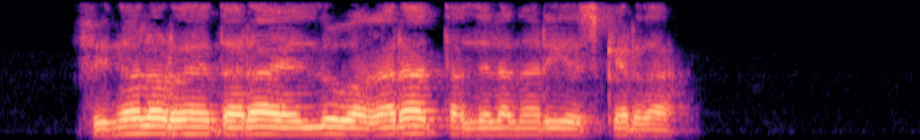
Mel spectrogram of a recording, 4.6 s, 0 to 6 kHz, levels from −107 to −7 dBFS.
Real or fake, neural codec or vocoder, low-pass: real; none; 5.4 kHz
